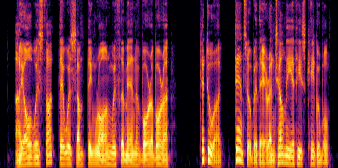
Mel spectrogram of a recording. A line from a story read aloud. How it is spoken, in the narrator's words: the leading heckler shouted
